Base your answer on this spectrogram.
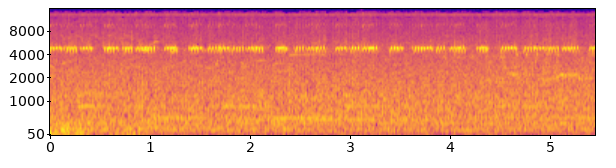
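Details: Field crickets (Gryllus campestris) on a sports field in Brasschaat, Belgium, a habitat since destroyed, sing a steady run of high, shrill chirps, several each second.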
